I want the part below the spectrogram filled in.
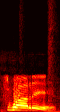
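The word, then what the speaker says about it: Suárez: Luis Suarez.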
